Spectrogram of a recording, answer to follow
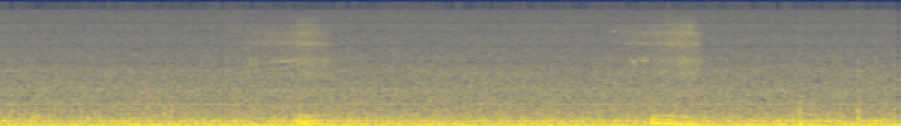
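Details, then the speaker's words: Sleeping male cat giving soft, low rumbling snores about every three and a half seconds over a steady background hum; snores whenever he falls asleep; snoring. "Does anyone else's cat snore like this? Just snoring away. He's like a little baby."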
